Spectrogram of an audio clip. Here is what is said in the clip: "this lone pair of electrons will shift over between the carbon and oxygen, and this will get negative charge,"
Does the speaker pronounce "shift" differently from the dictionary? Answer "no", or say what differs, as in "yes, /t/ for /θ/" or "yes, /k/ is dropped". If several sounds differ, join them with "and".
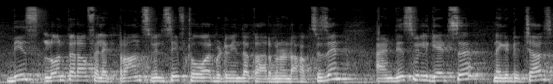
yes, /s/ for /ʃ/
